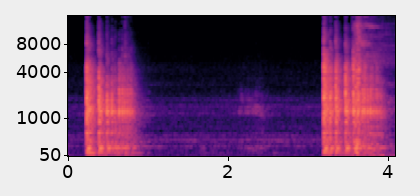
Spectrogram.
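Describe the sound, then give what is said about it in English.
Red dice clatter and tumble across a tabletop in two fairly loud bursts of rapid clicking, separated by a couple of seconds of near-silence with only a faint murmur in between. “Yeah, as he rolls.”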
